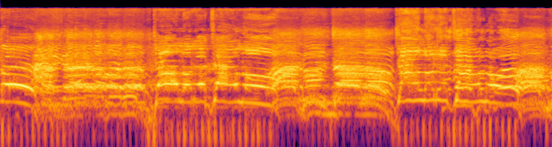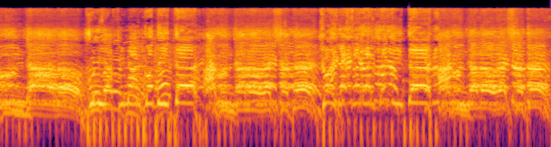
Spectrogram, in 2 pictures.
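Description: A crowd of men shouting political slogans in unison, loud and continuous, in short repeated phrases.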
